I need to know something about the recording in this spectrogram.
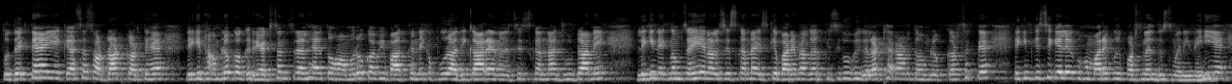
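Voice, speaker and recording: A woman's voice: fairly high pitch, steady tone, fast, few pauses, a bit bright, reverberant. A woman giving opinionated reaction commentary as a channel host, reproachful and insistent, often repeating her points.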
